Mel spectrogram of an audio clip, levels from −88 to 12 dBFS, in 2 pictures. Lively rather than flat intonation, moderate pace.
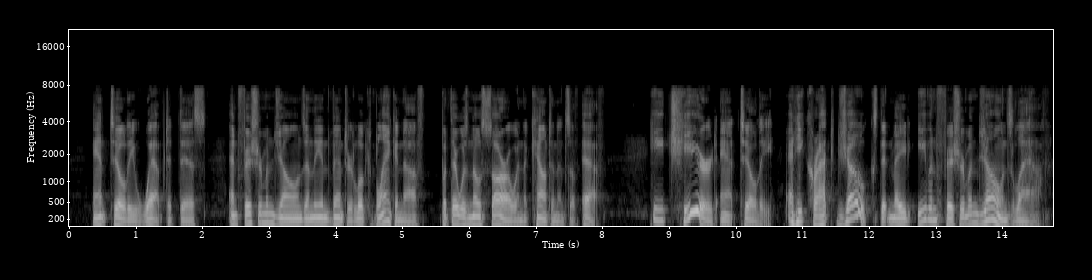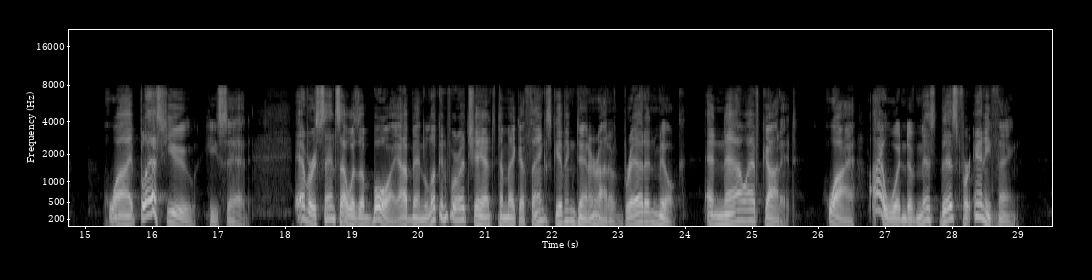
Yes: wide, 8.1 semitones; average, 160 wpm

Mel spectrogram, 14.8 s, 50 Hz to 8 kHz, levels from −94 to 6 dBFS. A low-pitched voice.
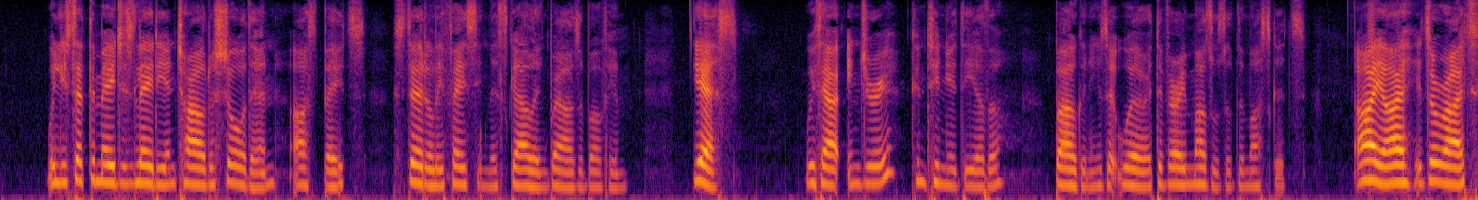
No: high, 210 Hz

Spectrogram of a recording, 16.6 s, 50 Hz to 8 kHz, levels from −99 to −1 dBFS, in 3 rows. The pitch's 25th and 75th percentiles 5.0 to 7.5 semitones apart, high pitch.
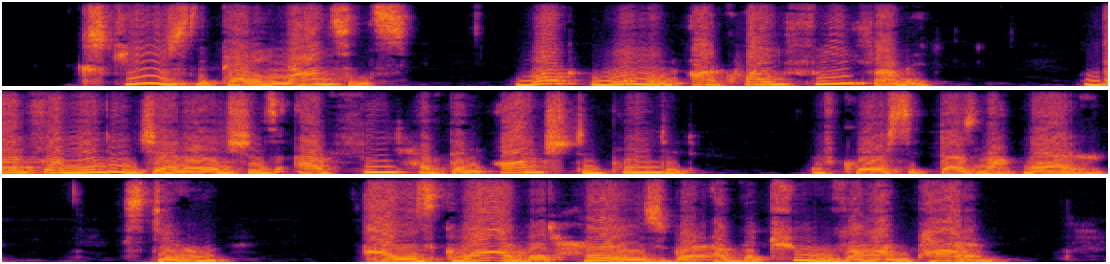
Yes: wide, 5.4 semitones; high, 210 Hz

